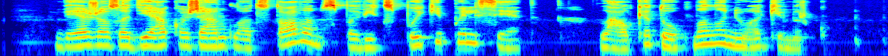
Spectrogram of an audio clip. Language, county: Lithuanian, Klaipėda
